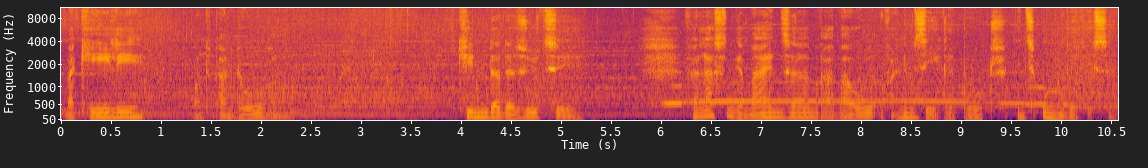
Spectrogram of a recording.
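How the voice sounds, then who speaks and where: A man narrating a literary radio drama in a measured, deliberate and wry way. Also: on the low side, lively intonation. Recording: loud music behind the voice. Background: music.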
